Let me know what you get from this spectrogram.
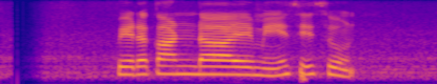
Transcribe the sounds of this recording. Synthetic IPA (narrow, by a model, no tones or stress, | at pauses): peɾɐkaɳɖaːjemeːsisun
